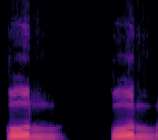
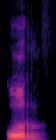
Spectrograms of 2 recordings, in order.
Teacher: kaofnya Huruf tebal maka naikkan pangkal lidahnya dan rnya dia dibaca dengan tebal maka ka Qur Qur ya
